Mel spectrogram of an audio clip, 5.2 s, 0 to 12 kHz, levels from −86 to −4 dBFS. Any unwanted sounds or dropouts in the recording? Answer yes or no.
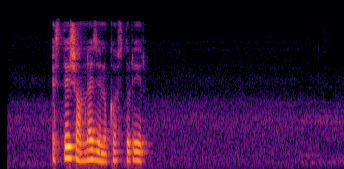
no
